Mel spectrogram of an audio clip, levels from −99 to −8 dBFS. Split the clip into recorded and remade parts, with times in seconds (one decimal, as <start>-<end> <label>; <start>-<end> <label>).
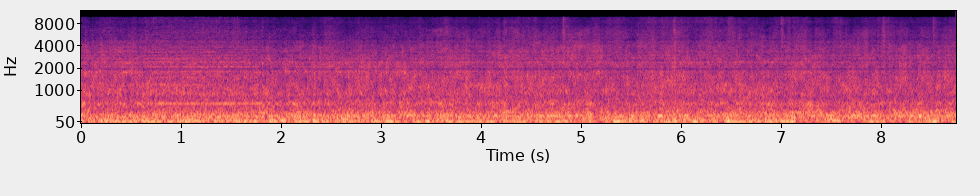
0.0-0.7 remade; 0.7-1.8 recorded; 1.8-8.8 remade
